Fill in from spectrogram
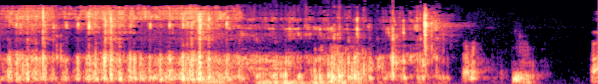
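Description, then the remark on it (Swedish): A loud slurping sip of hot coffee taken at a microphone, lasting a couple of seconds, wet and airy, followed by a few short swallowing and mouth sounds with brief pauses between them. “Och nu kommer en extra ASMR-sipp för er som älskar och hatar.”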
